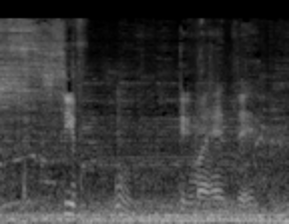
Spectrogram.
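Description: Clear music plays in the background. A man's voice comes through dry, with no echo. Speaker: vlogger. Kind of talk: casual vlog chat. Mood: relaxed, cheerful. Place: car. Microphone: phone near.

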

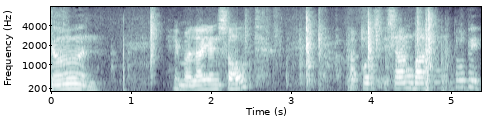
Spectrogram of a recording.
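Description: A man with a high pitch and ordinary variation talks at a very slow pace, leaving long, frequent pauses over noticeable background noise. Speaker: vlogger. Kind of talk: casual vlog narration.

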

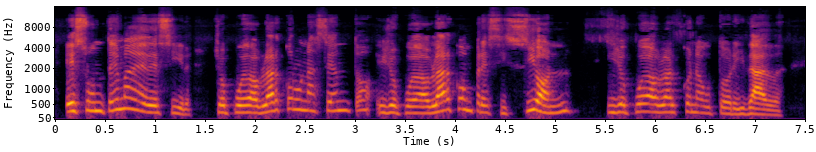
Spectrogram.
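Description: Lively in intonation and moderate in pace, a woman is heard with a dry, close sound and no echo in a very clean recording with a silent background. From Argentina. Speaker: journalist and TV presenter. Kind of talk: interview conversation.

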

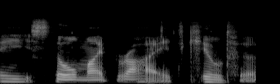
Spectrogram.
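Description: A quiet background sits under a natural voice that reads aloud with fairly even intonation.

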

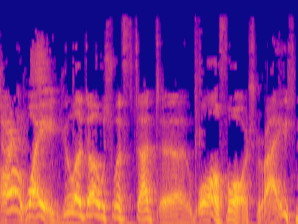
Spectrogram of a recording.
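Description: A man speaks in a put-on character voice, pitched high, at a very slow pace over noticeable background noise. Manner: doddering, cheerful, absent-minded.

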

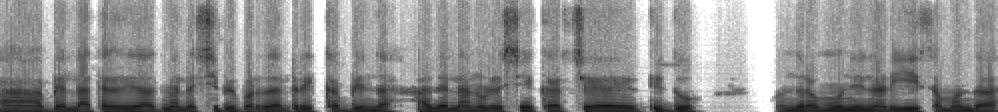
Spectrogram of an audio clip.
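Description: The man's medium-pitched voice stays monotone and flat, with very even loudness and a dry, close sound with no echo. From northern Karnataka, Belagavi district. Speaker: village vlogger. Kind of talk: vlog tour explanation. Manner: halting.

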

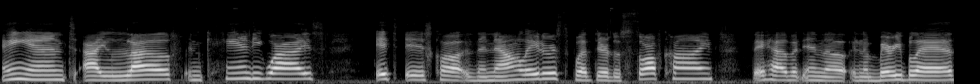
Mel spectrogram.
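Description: A woman's fairly high-pitched voice at a very slow pace, with ordinary pitch variation, a dry sound with no echo, and a quiet background. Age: 40s. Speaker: YouTuber. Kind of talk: haul video. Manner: casual, rambling. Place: home room. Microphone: webcam.

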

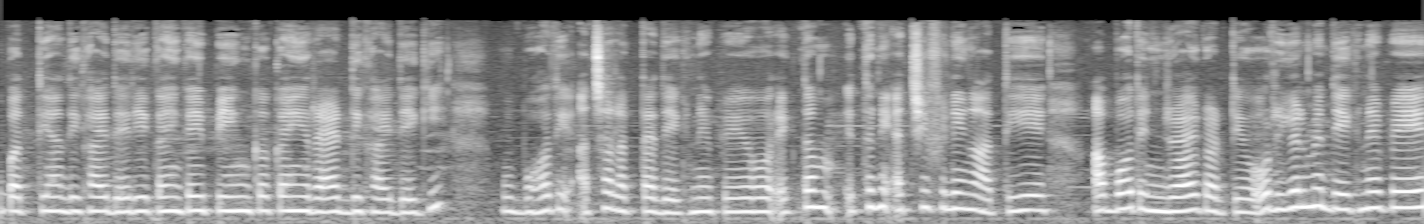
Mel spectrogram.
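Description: A woman's voice, somewhat breathy, at a fairly slow pace. Her intonation stays fairly even and her loudness very even. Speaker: vlogger narrating the drive. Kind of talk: casual vlog chat. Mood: pleased, relaxed. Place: car. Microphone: phone near.

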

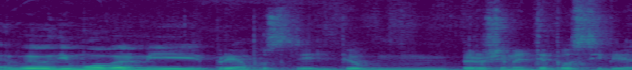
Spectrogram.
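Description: A man talks at a fairly quick pace with fairly even intonation. Light background noise and audible room echo are present. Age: 30s. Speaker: role-playing game player. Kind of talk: tabletop role-playing game session. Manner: jokey. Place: home room.

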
